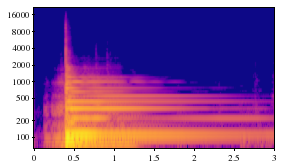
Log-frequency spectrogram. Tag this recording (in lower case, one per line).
bowed string instrument
musical instrument
music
